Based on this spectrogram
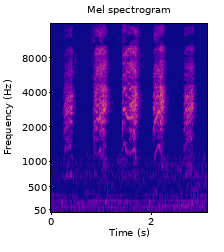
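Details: A blue jay screams in distress while a hawk, having grabbed it mid-flight, pins it on the ground in a front yard and plucks it: five harsh, raspy shrieks, each brief, about twice a second, over a low rumble.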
